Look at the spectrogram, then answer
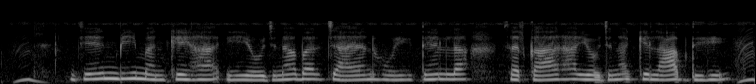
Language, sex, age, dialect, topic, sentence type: Chhattisgarhi, female, 18-24, Eastern, agriculture, statement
